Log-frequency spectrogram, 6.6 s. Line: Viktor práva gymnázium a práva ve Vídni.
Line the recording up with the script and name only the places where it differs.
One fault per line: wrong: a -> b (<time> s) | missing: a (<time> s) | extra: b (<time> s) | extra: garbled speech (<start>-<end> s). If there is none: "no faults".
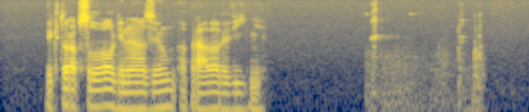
wrong: práva -> absolvoval (0.9 s)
